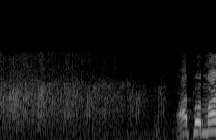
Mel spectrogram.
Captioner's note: applause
